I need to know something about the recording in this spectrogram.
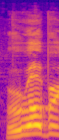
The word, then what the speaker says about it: Robert: That is how you say his name. He said it on the White Socks pronunciation page. It is not Robert. He's not even American. What are we doing calling him Robert?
